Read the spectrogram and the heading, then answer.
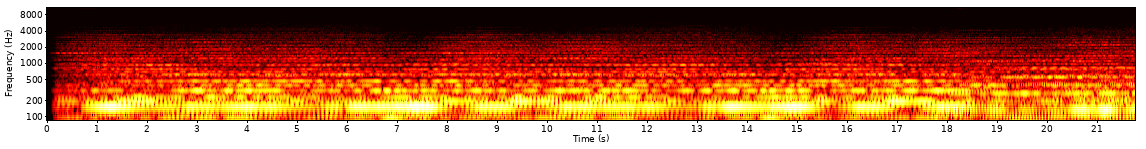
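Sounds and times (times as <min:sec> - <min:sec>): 
big synth pad: 0:00.1 - 0:21.7.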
